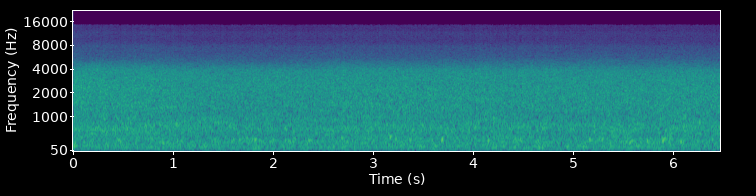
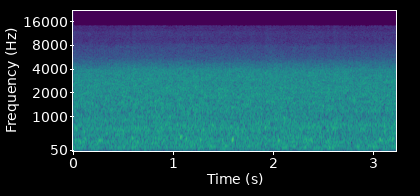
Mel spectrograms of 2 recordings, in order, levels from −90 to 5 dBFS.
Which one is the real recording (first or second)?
first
